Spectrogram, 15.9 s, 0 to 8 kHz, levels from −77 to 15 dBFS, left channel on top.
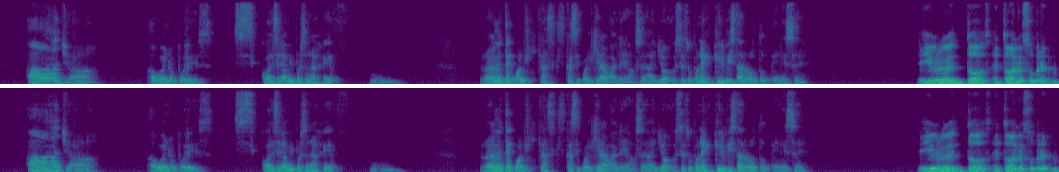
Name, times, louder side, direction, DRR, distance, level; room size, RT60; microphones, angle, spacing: voice 1, 0.4-1.4 2.2-3.1 3.5-5.0 5.5-6.0 7.2-12.1, right 1 dB, 20° left, 0 dB, 0.9 m, -32 dB
voice 2, 13.8-15.8, equal, 85° left, 3 dB, 0.8 m, -22 dB
3.0 x 2.1 x 2.5 m, 0.31 s
head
